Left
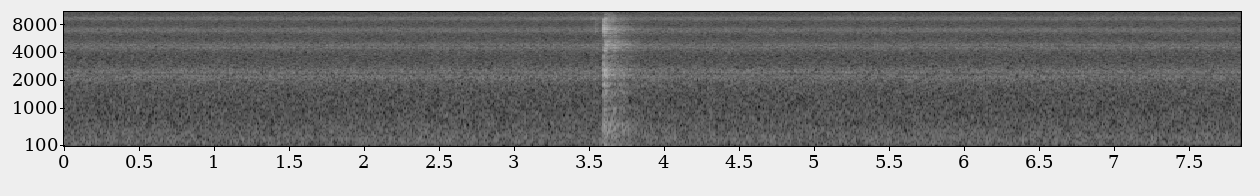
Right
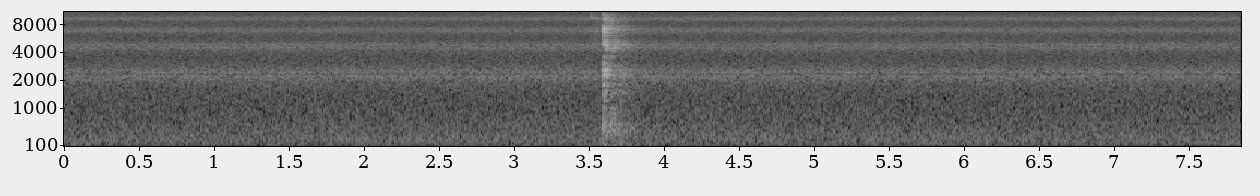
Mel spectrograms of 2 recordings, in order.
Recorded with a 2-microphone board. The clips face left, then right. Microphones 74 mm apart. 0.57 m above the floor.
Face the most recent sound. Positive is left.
turn(degrees=-5)  # may be behind; listen again after turning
